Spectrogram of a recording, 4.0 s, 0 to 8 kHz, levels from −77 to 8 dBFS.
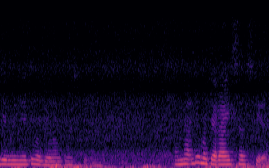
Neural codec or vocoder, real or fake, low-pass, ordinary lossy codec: none; real; none; none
